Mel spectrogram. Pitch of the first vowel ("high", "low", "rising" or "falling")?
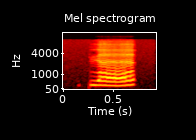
low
